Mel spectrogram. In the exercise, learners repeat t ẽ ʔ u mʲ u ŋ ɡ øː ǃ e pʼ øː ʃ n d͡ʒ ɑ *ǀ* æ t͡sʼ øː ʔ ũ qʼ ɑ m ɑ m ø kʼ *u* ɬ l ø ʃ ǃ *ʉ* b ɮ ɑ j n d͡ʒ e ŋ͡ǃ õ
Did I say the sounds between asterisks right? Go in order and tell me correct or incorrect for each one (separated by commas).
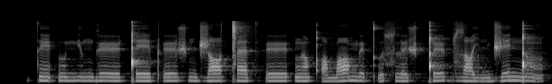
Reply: correct, correct, incorrect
